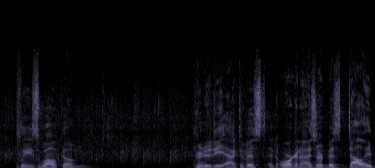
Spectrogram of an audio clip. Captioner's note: applause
